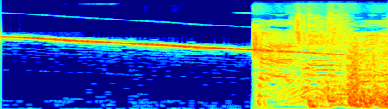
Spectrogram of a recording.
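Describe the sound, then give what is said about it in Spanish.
A descending whistle for a man falling from the sky: a steady high tone glides slowly downward for about two and a half seconds, then ends in a sudden loud, noisy crash that rings out to the end. “¡un hombre cayó del cielo!”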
